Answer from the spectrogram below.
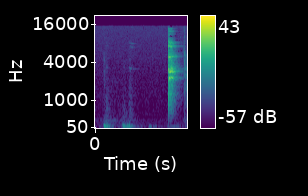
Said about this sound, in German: Lass uns erstmal anstoßen, bitte.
